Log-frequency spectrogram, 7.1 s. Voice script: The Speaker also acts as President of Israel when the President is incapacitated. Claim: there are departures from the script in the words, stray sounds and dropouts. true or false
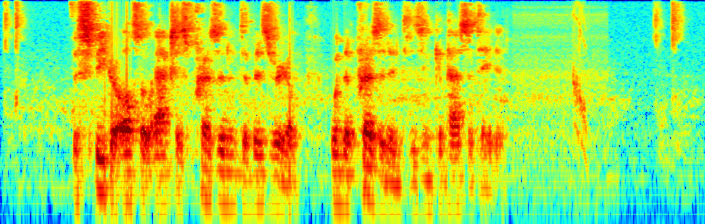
true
